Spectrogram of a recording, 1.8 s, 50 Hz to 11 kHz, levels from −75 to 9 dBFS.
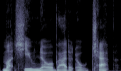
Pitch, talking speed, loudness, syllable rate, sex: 180 Hz, 230 wpm, -20 LUFS, 5.0 syllables/s, female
